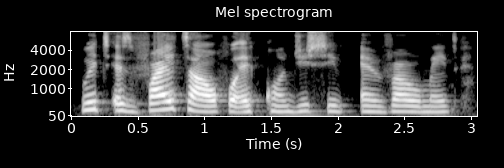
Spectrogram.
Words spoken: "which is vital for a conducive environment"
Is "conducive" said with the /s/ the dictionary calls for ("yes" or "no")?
no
